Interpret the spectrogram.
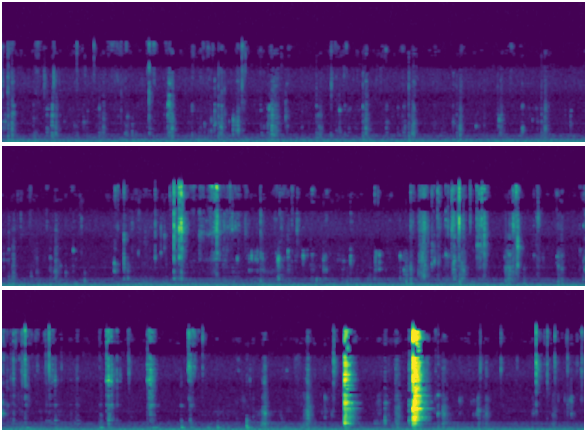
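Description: Close-up chewing of a forkful of baked potato: soft wet mouth sounds with small faint clicks. Two sharp clicks stand out near the end.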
